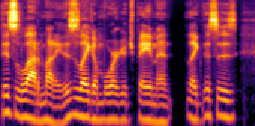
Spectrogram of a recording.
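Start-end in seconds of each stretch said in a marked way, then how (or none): none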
